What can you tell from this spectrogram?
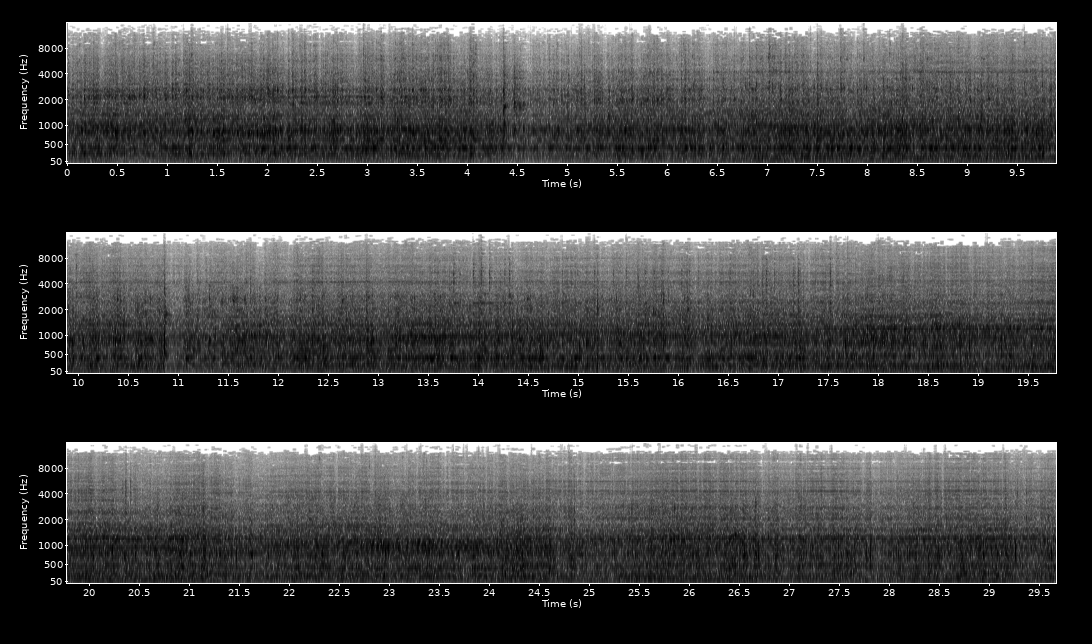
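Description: Motorised meat grinder running steadily with a constant hum, its auger crushing pieces of calabash (bottle gourd) into mush. The sound starts suddenly as the machine is switched on.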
